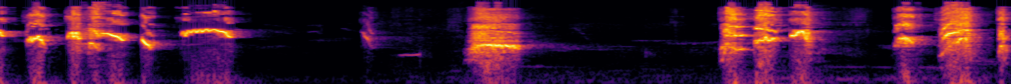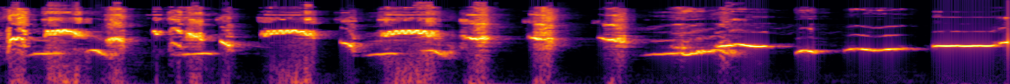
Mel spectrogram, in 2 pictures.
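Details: Oriental magpie-robin song of fast sharp chips and ringing looped whistles after a short silence, finishing with a series of higher rising whistles.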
